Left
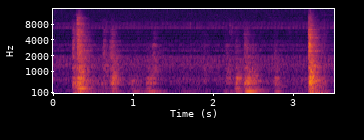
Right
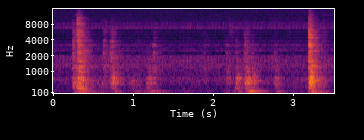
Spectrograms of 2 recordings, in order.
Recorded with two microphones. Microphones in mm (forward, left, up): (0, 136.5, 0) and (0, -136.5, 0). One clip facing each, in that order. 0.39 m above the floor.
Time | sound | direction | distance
0.2 | a door slam | 35° left (ahead or behind) | 8 m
